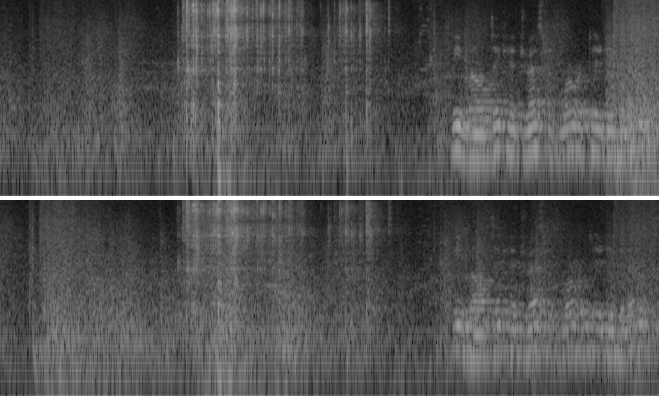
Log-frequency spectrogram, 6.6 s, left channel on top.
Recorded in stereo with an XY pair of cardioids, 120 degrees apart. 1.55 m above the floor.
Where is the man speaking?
40° left, 2.5 m.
